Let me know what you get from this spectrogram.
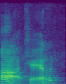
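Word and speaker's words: acer: Latin in various ways the primary way is our care okay with a long a stomach our care meaning hot and biting like the fiery strong burn of mustard or strong garlic or strong onions ah Cara notice that I came with a short a is a maple tree this is one of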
